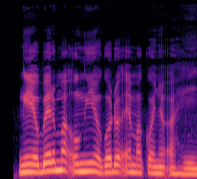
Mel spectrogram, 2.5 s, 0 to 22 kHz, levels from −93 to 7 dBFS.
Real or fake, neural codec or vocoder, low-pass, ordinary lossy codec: real; none; 19.8 kHz; MP3, 96 kbps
